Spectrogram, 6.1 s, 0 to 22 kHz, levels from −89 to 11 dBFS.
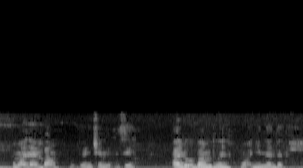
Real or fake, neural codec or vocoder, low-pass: real; none; 7.2 kHz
